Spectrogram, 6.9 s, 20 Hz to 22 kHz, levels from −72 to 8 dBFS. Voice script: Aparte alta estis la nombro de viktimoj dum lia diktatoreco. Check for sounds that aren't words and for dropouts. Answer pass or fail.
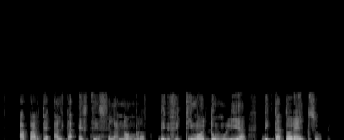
pass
